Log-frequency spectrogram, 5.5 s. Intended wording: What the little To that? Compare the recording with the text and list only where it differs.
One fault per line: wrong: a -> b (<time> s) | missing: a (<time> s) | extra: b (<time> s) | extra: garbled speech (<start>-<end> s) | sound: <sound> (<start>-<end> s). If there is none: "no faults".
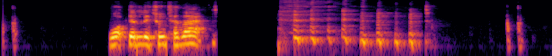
sound: laugh (2.8-4.2 s)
